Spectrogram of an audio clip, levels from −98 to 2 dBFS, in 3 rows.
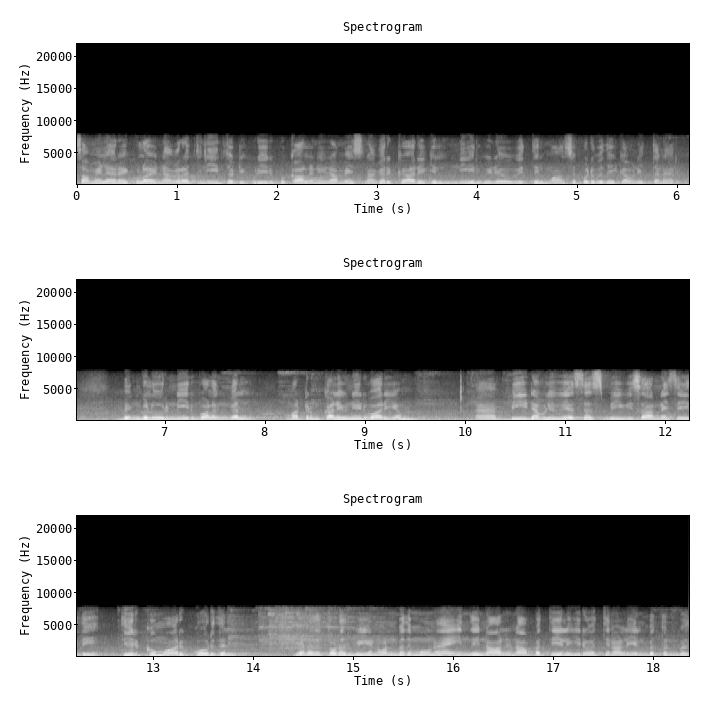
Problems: constant background noise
